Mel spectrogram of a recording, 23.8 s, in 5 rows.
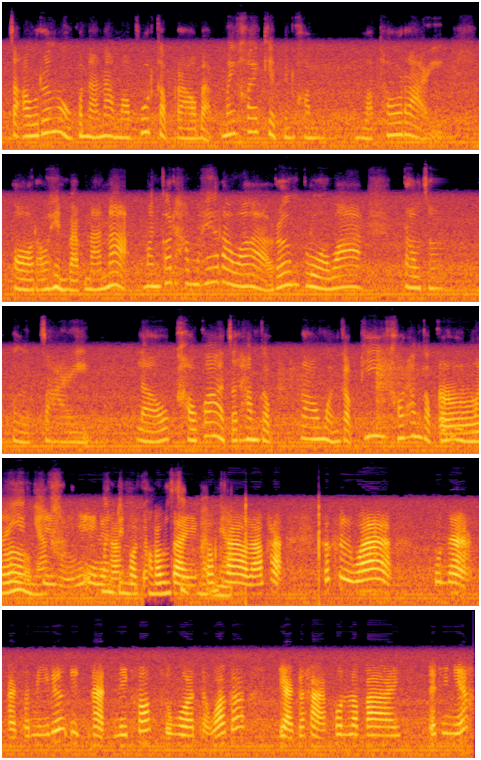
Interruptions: present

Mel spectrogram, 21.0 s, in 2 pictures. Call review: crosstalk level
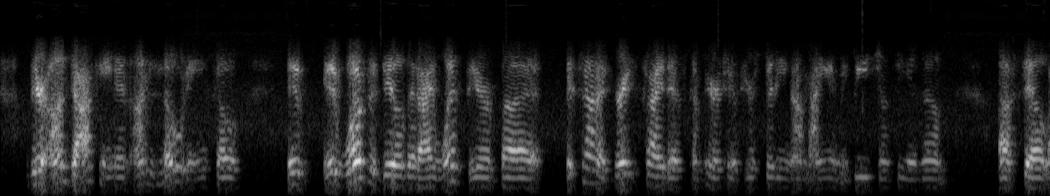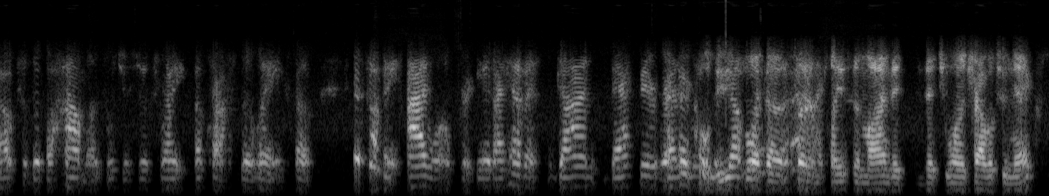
present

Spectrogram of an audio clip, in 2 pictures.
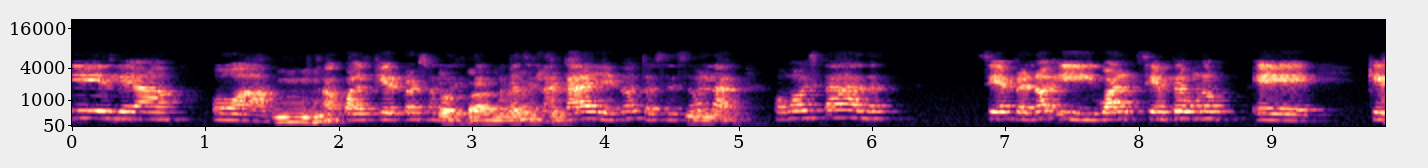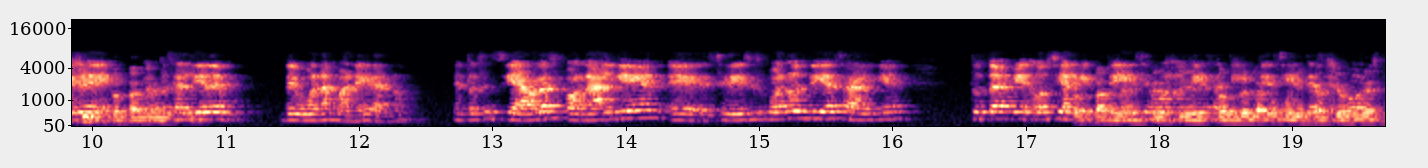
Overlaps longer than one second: present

